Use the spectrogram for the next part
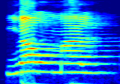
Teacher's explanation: ناک میں آواز کو روکنا نہیں ہے، بالکل سمپل طریقے سے ملا کر گزر جانا ہے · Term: ادغام تام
